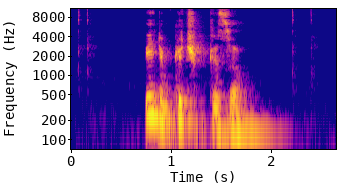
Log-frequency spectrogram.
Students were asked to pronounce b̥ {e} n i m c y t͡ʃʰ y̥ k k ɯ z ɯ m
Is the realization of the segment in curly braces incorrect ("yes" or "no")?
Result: no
